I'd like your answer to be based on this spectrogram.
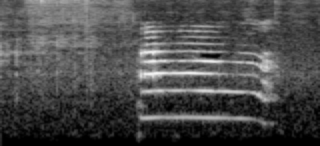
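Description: Hungry cat giving one clear, drawn-out meow of about a second, faint and alone against quiet room noise.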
